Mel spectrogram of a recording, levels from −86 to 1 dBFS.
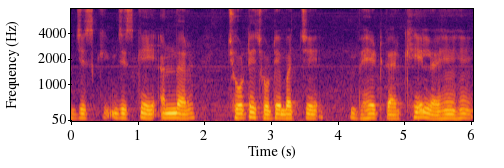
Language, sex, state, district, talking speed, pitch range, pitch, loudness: Hindi, male, Uttar Pradesh, Jalaun, 100 wpm, 105-115 Hz, 110 Hz, -15 LUFS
